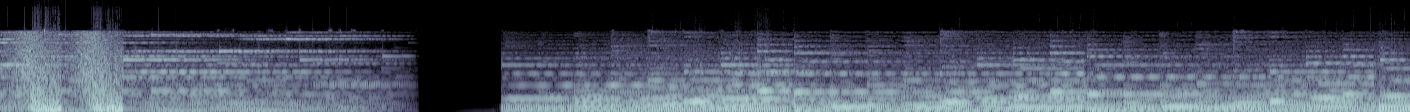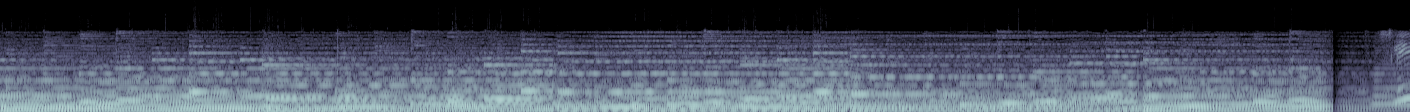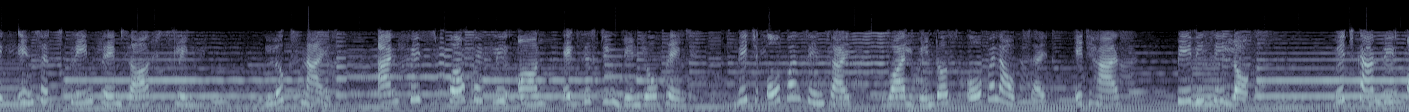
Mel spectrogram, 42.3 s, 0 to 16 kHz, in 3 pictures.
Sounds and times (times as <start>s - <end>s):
Music: 0.0s - 4.2s, 5.0s - 42.2s
Speech: 27.9s - 30.2s, 30.9s - 40.8s, 41.6s - 42.2s.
